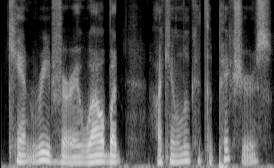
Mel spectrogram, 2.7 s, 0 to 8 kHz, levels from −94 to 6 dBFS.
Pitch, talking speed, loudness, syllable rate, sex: 120 Hz, 260 wpm, -18 LUFS, 6.8 syllables/s, male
